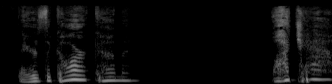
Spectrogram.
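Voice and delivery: hushed, very quiet half-whisper, barely audible. Mocking a too-quiet warning about a car: mock half-whisper.

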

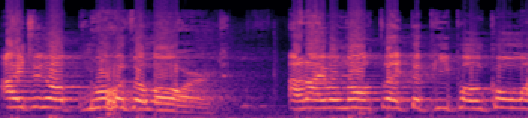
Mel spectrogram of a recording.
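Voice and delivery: loud, high-pitched scoffing mockery.

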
